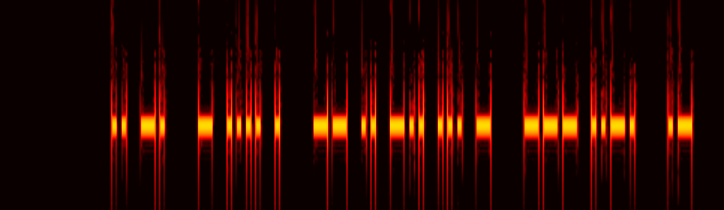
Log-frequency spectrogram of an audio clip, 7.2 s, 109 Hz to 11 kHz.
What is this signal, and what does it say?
Morse code, heard as a keyed tone, about 25 wpm, 700 Hz. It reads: IN THE MIDST OF A
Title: Sets of 5 Words 25wpm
